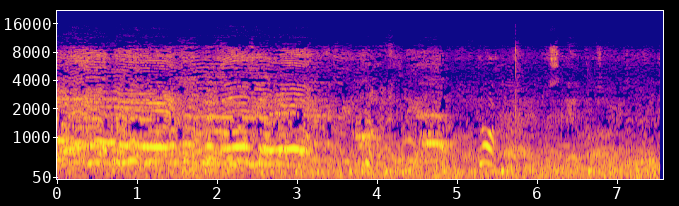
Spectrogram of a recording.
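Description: A large crowd of fans chants and sings loudly in an open stadium.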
